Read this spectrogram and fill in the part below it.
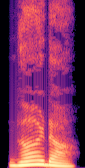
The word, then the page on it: ಗಾಡಾ: Kannada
